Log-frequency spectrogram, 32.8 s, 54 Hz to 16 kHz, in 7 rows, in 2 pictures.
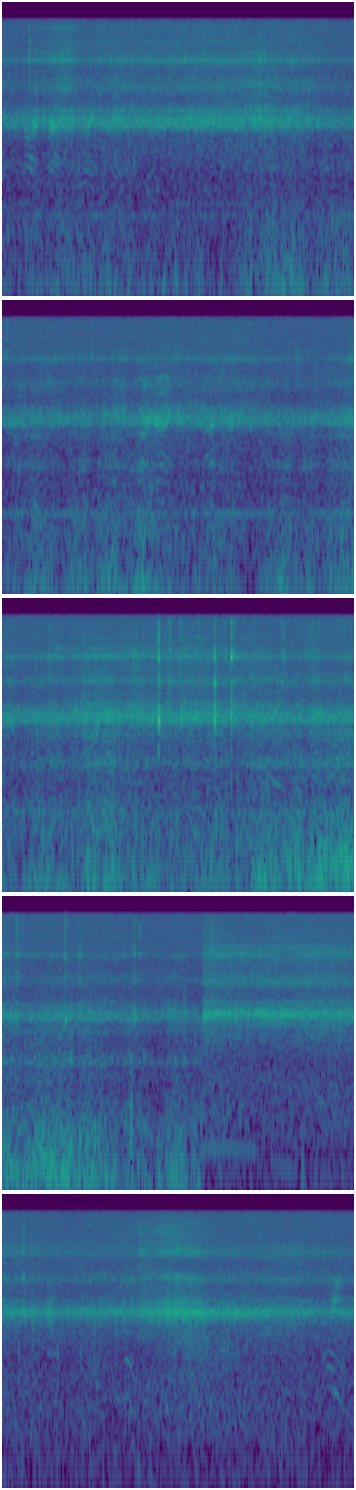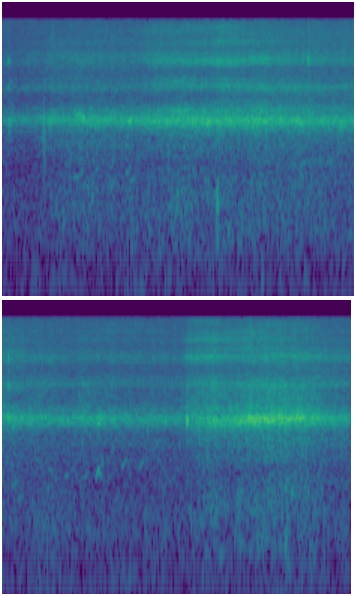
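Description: Outdoor shoreline ambience: water washing in the shallows with low wind rumble on the microphone that stops abruptly about 17 seconds in, and a steady high tone running throughout.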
